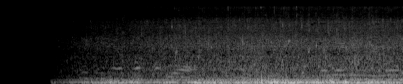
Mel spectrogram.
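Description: Fading in from silence about half a second in: a boat's outboard motor running steadily at low speed, with water washing along the hull.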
